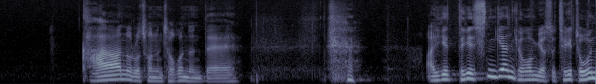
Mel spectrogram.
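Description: A young adult speaks calmly into a microphone, in short phrases with pauses.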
